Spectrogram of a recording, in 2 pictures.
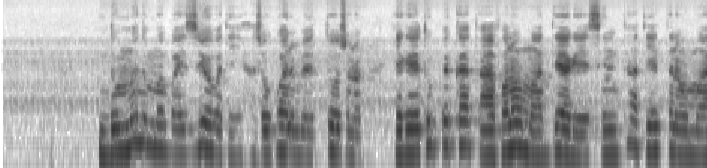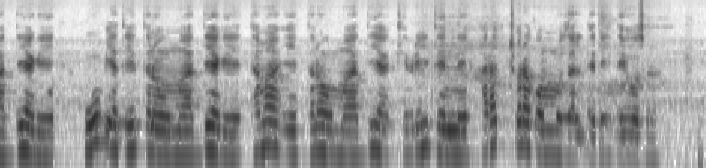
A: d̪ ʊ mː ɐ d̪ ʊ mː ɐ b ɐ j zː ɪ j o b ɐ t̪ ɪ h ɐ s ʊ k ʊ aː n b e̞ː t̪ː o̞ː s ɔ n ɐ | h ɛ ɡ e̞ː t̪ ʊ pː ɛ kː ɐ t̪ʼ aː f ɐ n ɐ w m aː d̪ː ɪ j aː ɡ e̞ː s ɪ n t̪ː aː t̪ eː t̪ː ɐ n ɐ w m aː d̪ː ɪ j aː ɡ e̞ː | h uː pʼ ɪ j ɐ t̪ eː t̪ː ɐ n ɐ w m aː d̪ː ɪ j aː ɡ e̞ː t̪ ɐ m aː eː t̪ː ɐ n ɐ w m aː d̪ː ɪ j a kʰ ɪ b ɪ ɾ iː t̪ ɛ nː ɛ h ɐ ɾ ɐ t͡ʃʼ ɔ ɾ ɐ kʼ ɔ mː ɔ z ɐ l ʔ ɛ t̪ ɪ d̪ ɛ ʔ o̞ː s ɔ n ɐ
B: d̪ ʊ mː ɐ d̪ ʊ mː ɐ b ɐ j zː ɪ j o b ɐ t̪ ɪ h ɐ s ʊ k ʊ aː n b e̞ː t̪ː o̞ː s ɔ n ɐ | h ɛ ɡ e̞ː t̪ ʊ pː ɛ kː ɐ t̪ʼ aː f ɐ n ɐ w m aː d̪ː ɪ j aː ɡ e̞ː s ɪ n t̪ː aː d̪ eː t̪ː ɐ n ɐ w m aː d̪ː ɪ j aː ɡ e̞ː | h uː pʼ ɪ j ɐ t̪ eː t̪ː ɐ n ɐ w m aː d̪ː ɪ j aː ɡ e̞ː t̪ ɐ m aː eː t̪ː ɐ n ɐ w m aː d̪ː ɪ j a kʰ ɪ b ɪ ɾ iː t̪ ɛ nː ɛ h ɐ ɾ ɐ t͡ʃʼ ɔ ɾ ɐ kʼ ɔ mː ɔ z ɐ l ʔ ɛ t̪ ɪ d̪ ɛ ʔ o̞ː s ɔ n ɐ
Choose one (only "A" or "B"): A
